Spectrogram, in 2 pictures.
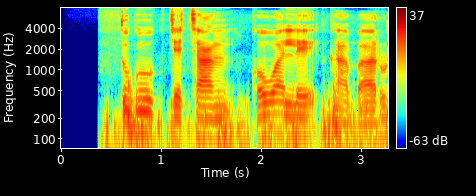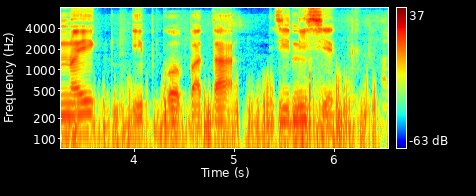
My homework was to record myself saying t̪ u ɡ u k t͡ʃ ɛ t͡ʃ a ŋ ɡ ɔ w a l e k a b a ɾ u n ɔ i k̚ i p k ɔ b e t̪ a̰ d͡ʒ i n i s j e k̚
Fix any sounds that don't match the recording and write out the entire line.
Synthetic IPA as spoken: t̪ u ɡ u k t͡ʃ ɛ t͡ʃ a ŋ k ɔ w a l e k a b a ɾ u n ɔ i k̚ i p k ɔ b a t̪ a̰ d͡ʒ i n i s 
